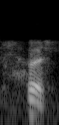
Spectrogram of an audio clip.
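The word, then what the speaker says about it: Höss: Rainer Hess. Yeah. – Huss, it's pronounced.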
